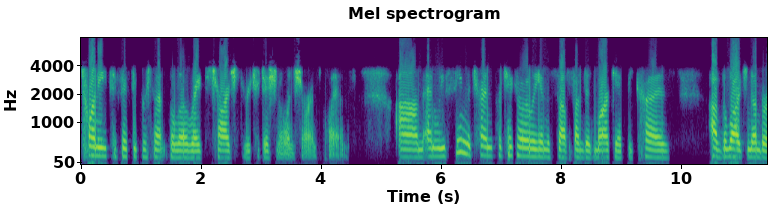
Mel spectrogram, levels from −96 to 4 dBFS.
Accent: American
